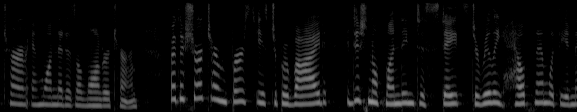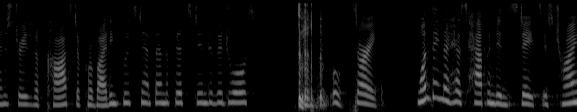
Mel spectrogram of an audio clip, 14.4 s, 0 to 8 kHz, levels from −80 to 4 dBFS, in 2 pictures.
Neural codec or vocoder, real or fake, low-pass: codec, 16 kHz, 2 kbps, FunCodec, trained on LibriTTS, 25 frames a second; fake; 7.2 kHz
